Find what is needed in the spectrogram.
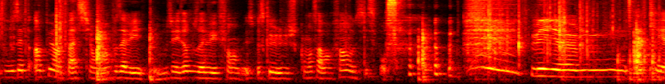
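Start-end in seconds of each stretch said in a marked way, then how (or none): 5.0-6.6 high, drawn-out laugh; sheepish laugh. Real, not acted. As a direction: laugh at her own hunger. Laughs about being hungry. (rire gêné, aigu et prolongé)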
